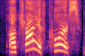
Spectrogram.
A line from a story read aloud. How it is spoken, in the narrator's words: replied the Wheeler eagerly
